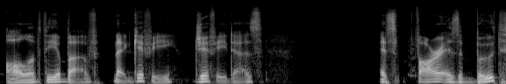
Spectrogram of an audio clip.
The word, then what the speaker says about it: Giphy: For those of you that don't know, Giphy is a like an iPad printless photo booth that simply I think it's pronounced Jiffy.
